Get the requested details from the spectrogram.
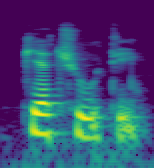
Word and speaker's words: piaciuti: And the last letter is I pronounced as I, piaciuti.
